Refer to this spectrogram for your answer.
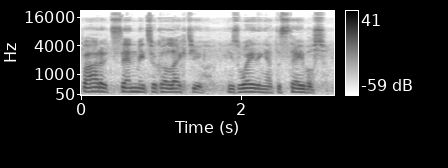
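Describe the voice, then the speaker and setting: Man as terse Viking raider, fairly high voice, faint noise behind. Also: fairly even intonation, brisk, darkish tone, close to an everyday voice, low-quality recording. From Norway. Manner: terse and dry. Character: blunt male Viking raider, dry and tough.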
